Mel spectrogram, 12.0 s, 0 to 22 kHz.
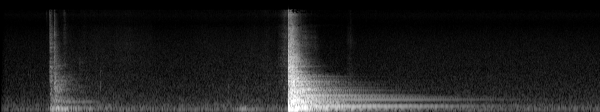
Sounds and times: Washing machine/washer door opening mildly, then closing loudly 1.0 - 1.7

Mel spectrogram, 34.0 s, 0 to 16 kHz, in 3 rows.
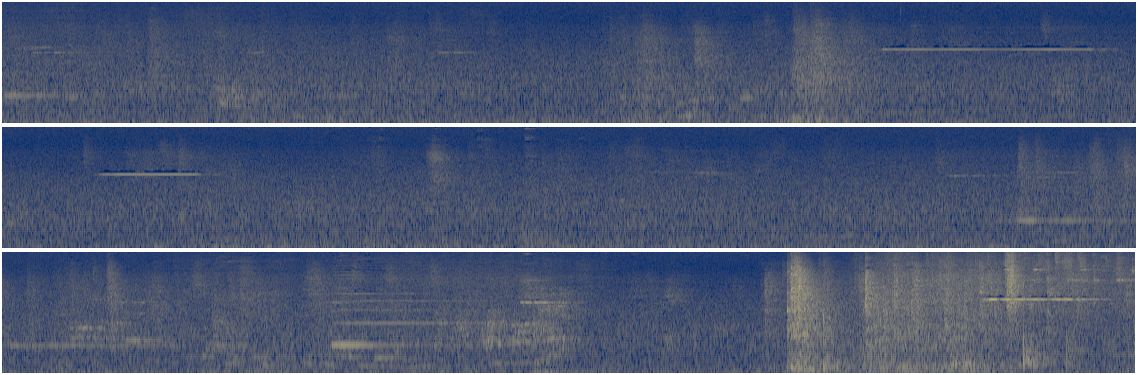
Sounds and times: elevator open 0.0 - 5.1
heavy ventilation 0.0 - 34.0
elevator open 6.0 - 34.0
cart comes out 31.2 - 34.0

